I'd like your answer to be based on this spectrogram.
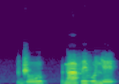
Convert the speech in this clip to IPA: d͡ʒ o˨˦ | ɡ aː˧ f e˧ v o˧ ɲ e˨

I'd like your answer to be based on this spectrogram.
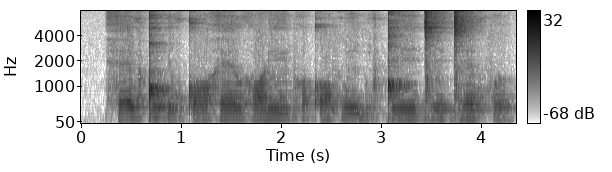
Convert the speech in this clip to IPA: h ɛː xʷ ǃ o ʔ e xʷ kʼ ɔː h ɛː ʊ̯ h ɔː ɽ ẽː pʰ ɔ kʼ ɔː f w ĩ b ĩ xʷ ǃ eː ɡ͡ǀ eː ɡ͡ǀ ɛː xʷ f ɤ

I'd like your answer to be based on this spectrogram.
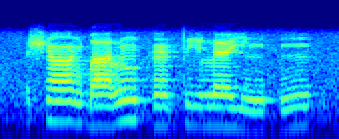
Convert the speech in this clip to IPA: ʃ ã˦ ɡ͡b a˧ l ũ˦ h ɛ̃˧ t i˧ l ɛ˧ j ĩ˨ h ĩ˨˦

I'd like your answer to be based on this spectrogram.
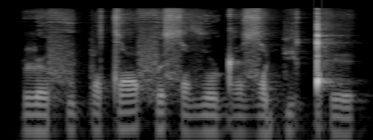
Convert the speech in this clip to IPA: ɭ ə f u p ɛ tˤ ɪ ʊ̯ f ə s ɪ ðˤ u ɖ ə˞ zˤ ɛ pʲ ə ǃʰ ɪ

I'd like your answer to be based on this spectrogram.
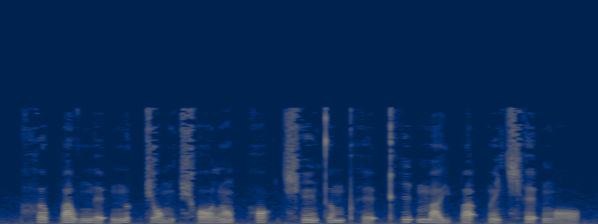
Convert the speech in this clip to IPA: h ə˥˧ p a˧ w n̪ e˨ ʔ n̪ ə˦ k̚ ɕ ɔ˨˩ m t͡ɕʰ ɔ˧ l ɔ̃˦ p̚ h ɔ˦ k̚ t͡ɕʰ ĩ˥˧ t̪ ə˥˧ m pʰ e˨ ʔ kʰ i˦ ʔ m a˧ j p a˦ ʔ p ẽ˧ t͡ɕʰ e˦ ʔ ŋ ɔ˨˩

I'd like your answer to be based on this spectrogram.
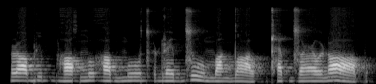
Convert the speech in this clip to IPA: ɭ ɒː b iː p bʱ ɒː χ ŋ u ɦ ɒː b m uː t͡sʼ u ɖ ɭ e b d͡z uː m ɒː ŋ dˤ o | ʈʰ æ p d͡z o ʕ oː ɳ ɒː p

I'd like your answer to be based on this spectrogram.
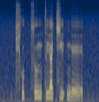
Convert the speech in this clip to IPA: t͡ɕʰ u˦˥ k̚ s u˥˩ n t i˥˩ a̯ t͡ɕ i˥˩ ʔ ŋ eː˨˩ t̚

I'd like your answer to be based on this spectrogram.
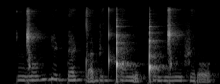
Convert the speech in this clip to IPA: ŋ͡ǀ o ɡ ɠ i ɖ ɗ ɛ ɖ d a̰ ɖ ɾ i d ǃ a ŋ ṵ ǃ ʊ ɖ ŋ͡ǀ ʊ ŋ f ɪ ɾ o̰

